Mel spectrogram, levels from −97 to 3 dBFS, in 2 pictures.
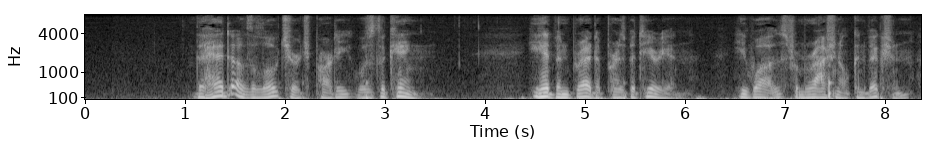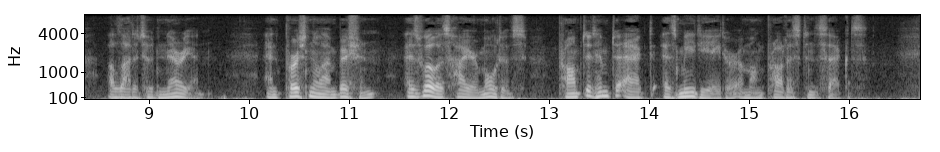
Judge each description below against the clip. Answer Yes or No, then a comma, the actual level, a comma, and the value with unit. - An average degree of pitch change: Yes, average, 4.5 semitones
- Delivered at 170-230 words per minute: No, average, 145 wpm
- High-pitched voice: No, low, 110 Hz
